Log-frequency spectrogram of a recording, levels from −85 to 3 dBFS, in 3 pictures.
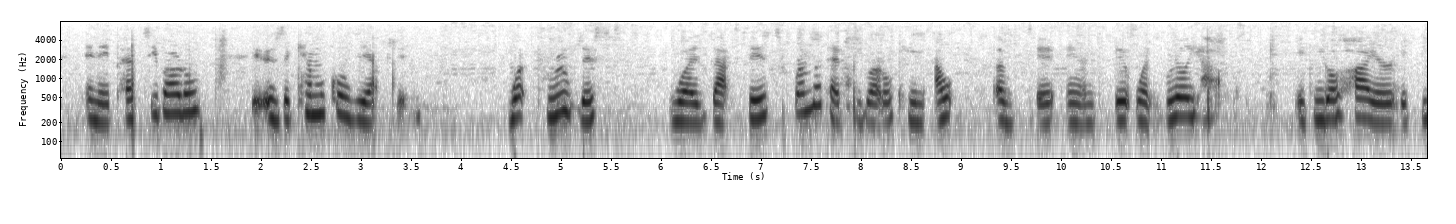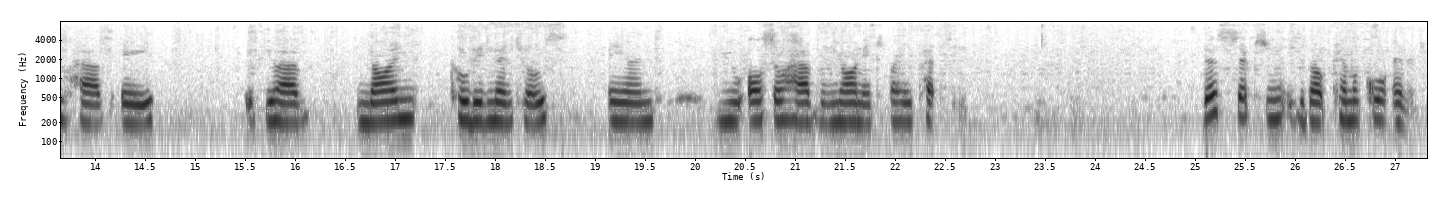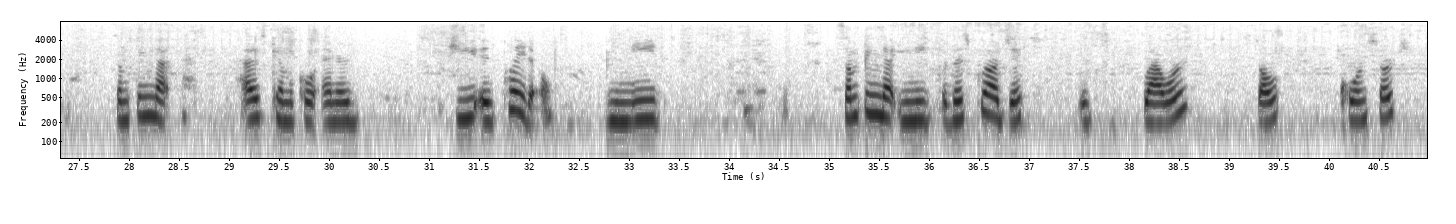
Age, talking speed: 20-39, 105 wpm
